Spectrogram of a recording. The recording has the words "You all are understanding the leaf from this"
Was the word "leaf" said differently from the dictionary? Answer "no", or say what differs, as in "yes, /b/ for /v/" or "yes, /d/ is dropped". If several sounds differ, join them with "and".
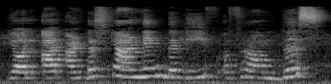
yes, /p/ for /f/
